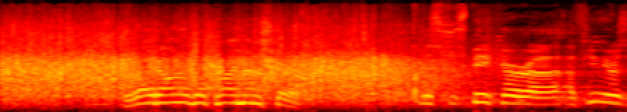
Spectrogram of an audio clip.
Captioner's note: some Applause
